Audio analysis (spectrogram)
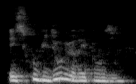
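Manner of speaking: ordinary delivery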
